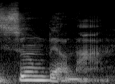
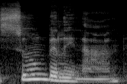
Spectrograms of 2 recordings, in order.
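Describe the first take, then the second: First: The i before -nan is dropped. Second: The i before -nan is kept. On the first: "you can cut the I off" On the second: "instead of saying"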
